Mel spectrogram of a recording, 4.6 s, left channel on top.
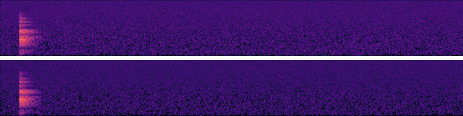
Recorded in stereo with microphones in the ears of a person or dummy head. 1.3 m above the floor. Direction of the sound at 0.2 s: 10° right (ahead or behind).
